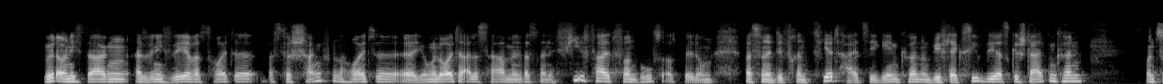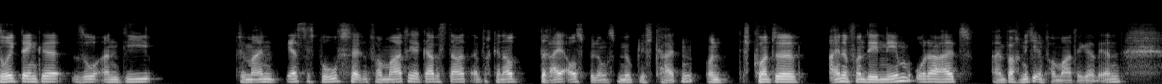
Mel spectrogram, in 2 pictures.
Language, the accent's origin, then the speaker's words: German; Hamburg, Germany; now in Ebersbach, Germany; Ich bin Hamburger Jung und das war der Ort, wo ich mein Leben verbringen wollte. Aber Gott hat andere Pläne. Heute wohne ich in Ebersbach, einem kleinen Dorf.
